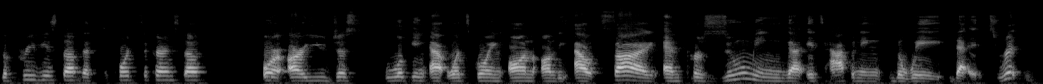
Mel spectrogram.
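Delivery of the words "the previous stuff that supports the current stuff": ordinary delivery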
